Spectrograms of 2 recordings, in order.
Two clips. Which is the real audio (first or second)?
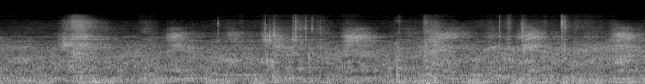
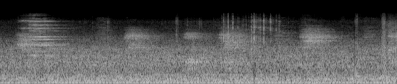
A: second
